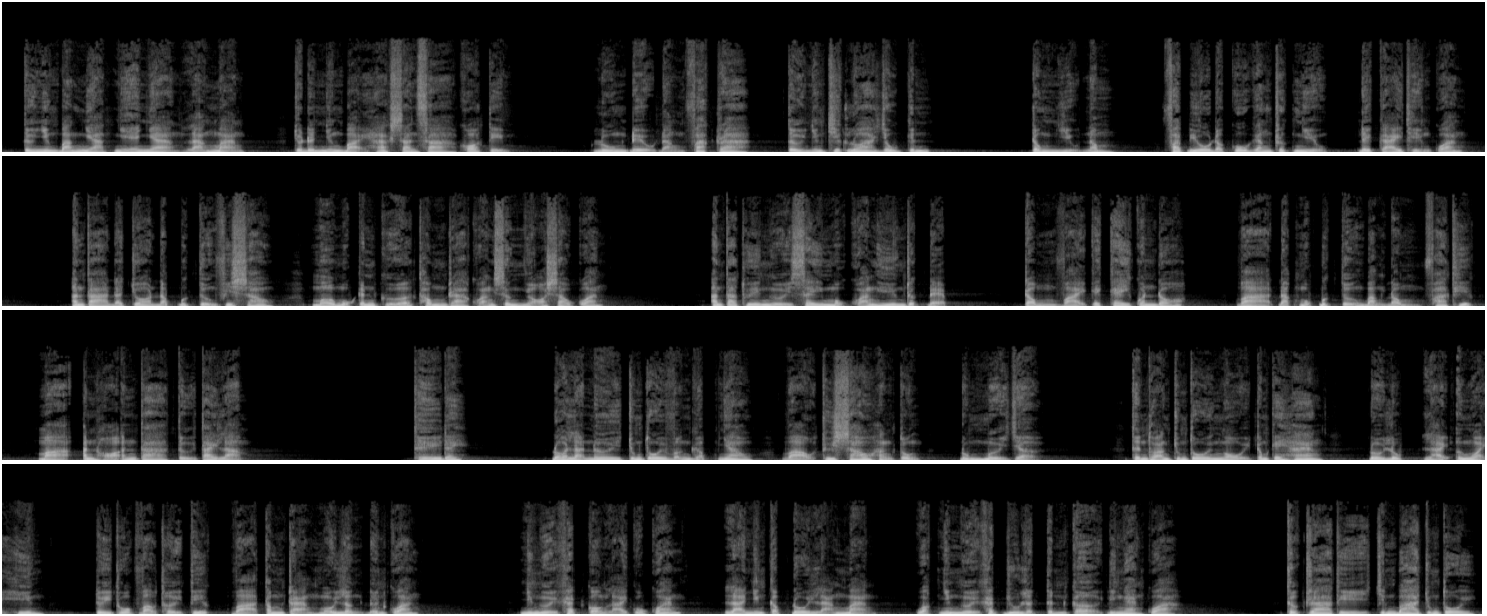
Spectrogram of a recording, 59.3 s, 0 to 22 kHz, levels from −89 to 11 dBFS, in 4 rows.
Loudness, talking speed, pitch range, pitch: -20 LUFS, 170 wpm, 100-130 Hz, 115 Hz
